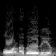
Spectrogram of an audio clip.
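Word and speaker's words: honorarium: അവർക്കൊക്കെ കൊടുക്കുന്ന ഒരു എമൗണ്ടിന് ഓണറേറിയം എന്നാണ് പറയുക. ലൈബ്രറിയിൽ ഇരിക്കുന്നവർക്കുണ്ട് ഓണറേറിയം ഉണ്ട്, ചില ഉയർന്ന പൊസിഷനിൽ ഇരിക്കുന്നവർക്കുണ്ട് ഓണറേറിയം ഉണ്ട്. അപ്പോൾ ഓണറേറിയത്തിന് നമ്മൾ ഓ എന്നാണ് പ്രൊനൗൺസ് ചെയ്യുക. അപ്പോൾ ഓണർ ഞാൻ എഴുതിയിട്ടില്ല, ഓണർ, HONOUR, HONOUR.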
